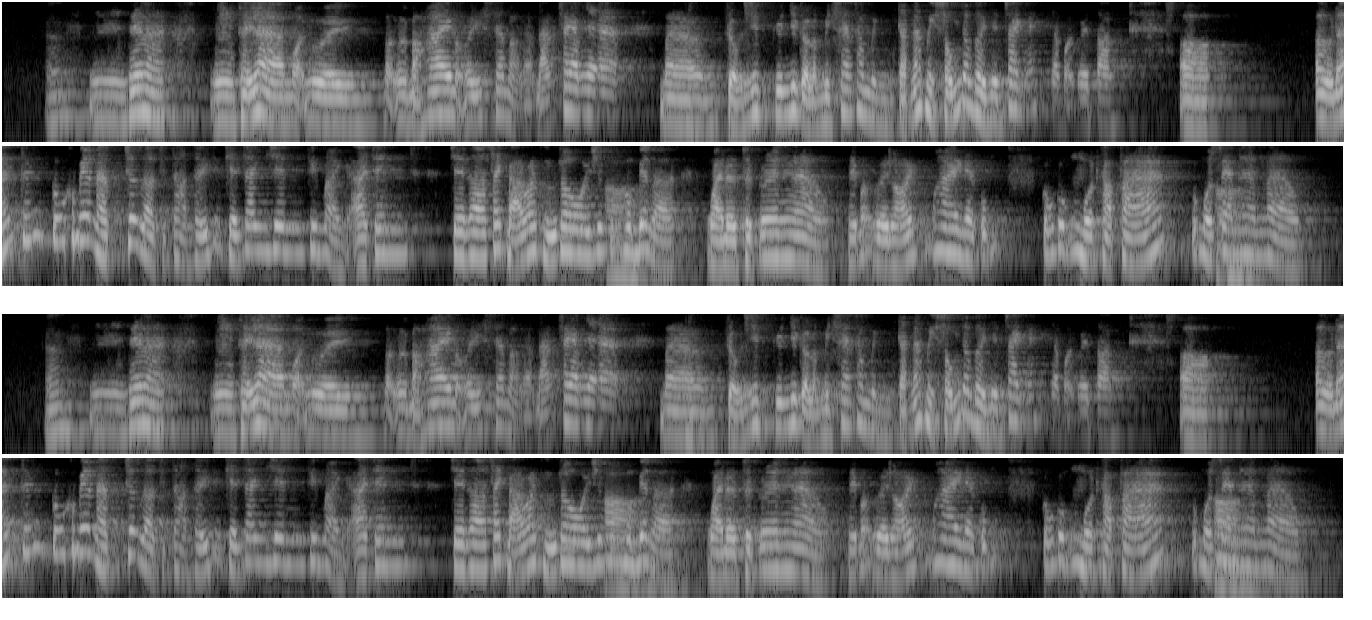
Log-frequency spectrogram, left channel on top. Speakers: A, on the right (about 55°); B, on the left (about 20°).
A: đó
B: Ừ, thế là ừ, thấy là mọi người mọi người bảo hay mọi người đi xem bảo là đáng xem nha mà
A: ờ
B: kiểu như cứ như kiểu là mình xem xong mình cảm giác mình sống trong thời chiến tranh ấy là mọi người toàn ờ, ở đấy thế cũng không biết là trước giờ thì toàn thấy chiến tranh trên phim ảnh à trên trên ờ, sách báo các thứ thôi chứ
A: ờ
B: cũng không biết là ngoài đời thực nó như thế nào thấy mọi người nói cũng hay nè cũng cũng cũng muốn khám phá cũng muốn
A: ờ,
B: xem xem nào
